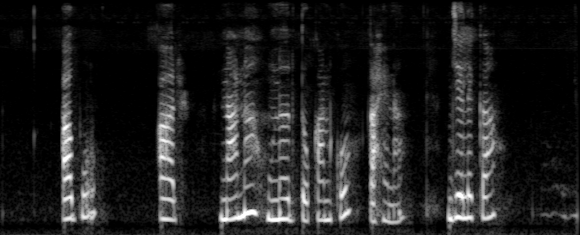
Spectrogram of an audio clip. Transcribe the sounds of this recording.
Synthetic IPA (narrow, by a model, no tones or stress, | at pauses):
abɔ | aɾ | nanahunəɾd̪ɔkankɔt̪ahɛna | d͡ʒɛlɛka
